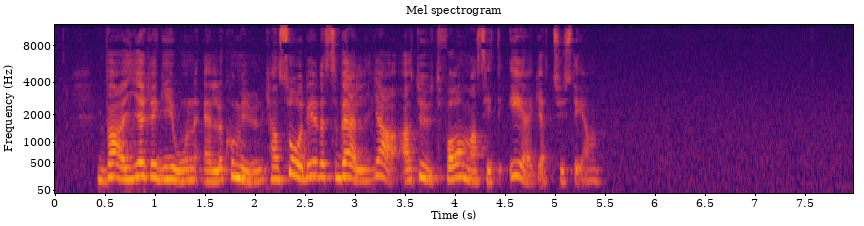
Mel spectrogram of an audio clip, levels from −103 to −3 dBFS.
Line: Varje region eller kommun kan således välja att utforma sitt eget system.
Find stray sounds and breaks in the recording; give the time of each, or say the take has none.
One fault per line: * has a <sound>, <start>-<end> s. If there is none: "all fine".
all fine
